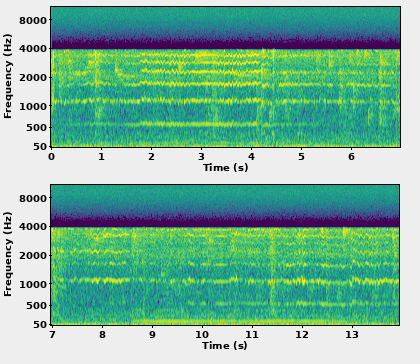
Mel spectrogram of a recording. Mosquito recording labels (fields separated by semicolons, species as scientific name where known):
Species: Anopheles harrisoni; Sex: female; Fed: unfed; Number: one; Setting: cup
